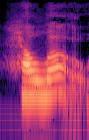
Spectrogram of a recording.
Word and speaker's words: hello: fully aspirated, meaning we're really blowing the H. It is not silent like a lot of languages. So you do want to create that auditory sound. It is truly aspirated there. In more formal pronunciation, the E in is fully pronounced. Hello, hello. That is the vowel, as in red, he.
